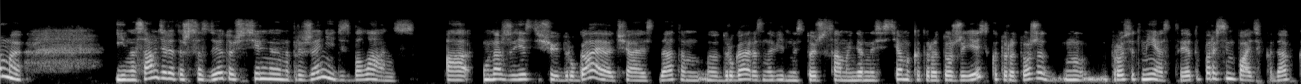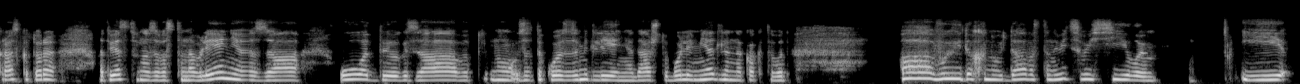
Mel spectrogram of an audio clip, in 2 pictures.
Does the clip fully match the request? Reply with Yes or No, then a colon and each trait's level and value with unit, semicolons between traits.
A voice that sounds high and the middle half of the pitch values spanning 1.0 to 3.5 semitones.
Yes: high, 215 Hz; average, 3.1 semitones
